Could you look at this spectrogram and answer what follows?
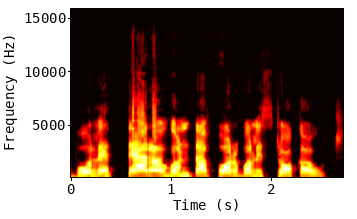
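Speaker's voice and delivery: loud, high, drawn-out complaint; exasperated retelling. Retold or imitated. Seller complaining about a late stock-out reply, exasperated.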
